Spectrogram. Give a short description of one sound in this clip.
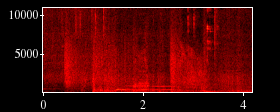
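Rain falls steadily.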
